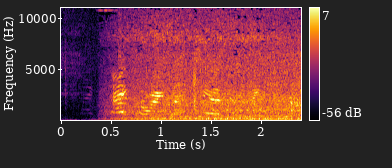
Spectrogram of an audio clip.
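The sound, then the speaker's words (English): A steady low rumble of hundreds of idling cars snaking around the parking lot of a 500-member church distributing supplies in Long Beach, Mississippi, six weeks after Hurricane Katrina, at noon on a hot day, with a broad wash of background noise and faint, indistinct voices, starting abruptly after a brief quiet moment. “Hundreds of idling cars snake around the parking lot of the 500-member Gulf Coast Worship Center.”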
